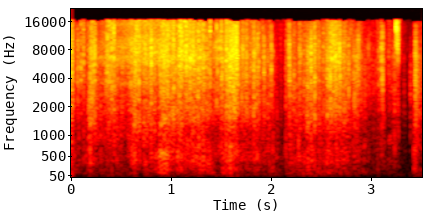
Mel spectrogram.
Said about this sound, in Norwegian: Jeg skal åpne. Ja, åpne. Herregud, er det du som har pakket inn? Jeg har pakket inn selv.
